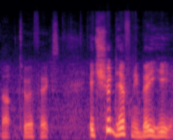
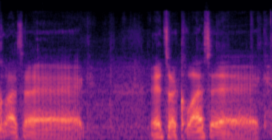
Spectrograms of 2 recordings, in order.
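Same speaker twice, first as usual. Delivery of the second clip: very deep, drawn-out, creaky announcer voice; 11 semitones lower, 3 dB quieter than usual. A streamer talking to viewers slips briefly into a radio voice. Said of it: "Just went into my radio voice there for a second".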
